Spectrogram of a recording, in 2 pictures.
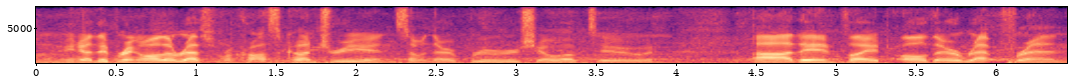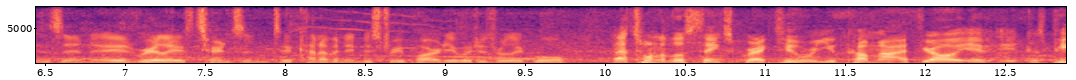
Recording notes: The Modern Drinker Show Live from Tap 14 downtown!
